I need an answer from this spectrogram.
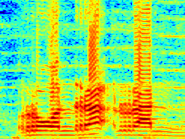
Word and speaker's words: รรรรรร: เด็ก อย่าง เงี้ย คือ สามารถ อ่าน ได้ 2 แบบ รอน ระ รัน หรือ ระ รัน รอน อ่าน ได้ 2 แบบ ที นี้ พอ ถาม เขา ก็ บอก ว่า ชื่อ ของ เขา ว่า อ่าน ว่า ระรันรอน คะ อ๋อ เด็ก ชาย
